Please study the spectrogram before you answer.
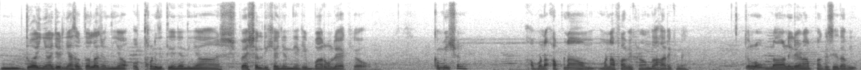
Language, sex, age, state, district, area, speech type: Punjabi, male, 30-45, Punjab, Gurdaspur, rural, spontaneous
